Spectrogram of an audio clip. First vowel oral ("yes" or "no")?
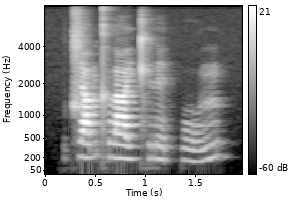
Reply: yes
